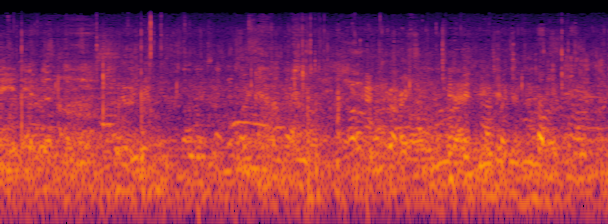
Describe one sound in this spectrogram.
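A crowd of people chatter outdoors in the distance.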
